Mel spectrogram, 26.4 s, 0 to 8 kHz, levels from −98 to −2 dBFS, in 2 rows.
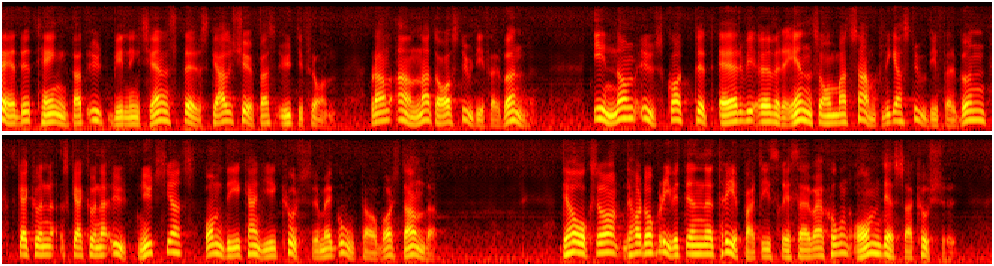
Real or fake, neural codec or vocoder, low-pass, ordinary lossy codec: fake; codec, 24 kHz, 1.2 kbps, DualCodec; 7.2 kHz; none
